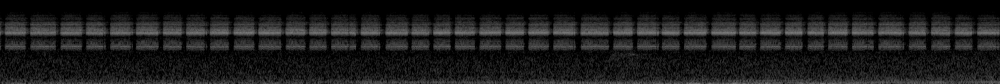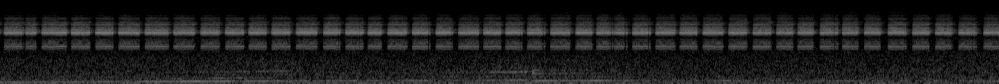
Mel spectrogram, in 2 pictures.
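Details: Cicada chorus in Larnaca's municipal park, a dense high-pitched buzzing throbbing rapidly and without pause, over a faint low droning hum that slowly rises in pitch.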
